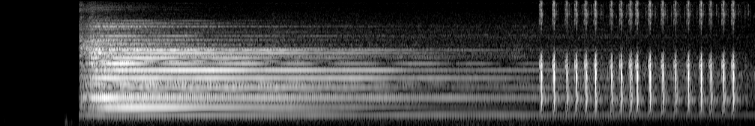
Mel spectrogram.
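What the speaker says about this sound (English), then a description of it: "The sound of a bell rings loudly in my ears. It must be coming from the school's clock tower." A school clock tower bell strikes once loudly and its long ringing tone fades slowly, then a quick series of rapid bright chimes or ticks enters near the end.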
